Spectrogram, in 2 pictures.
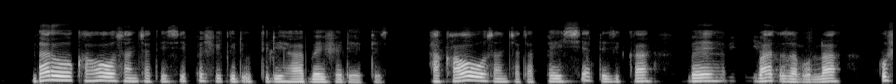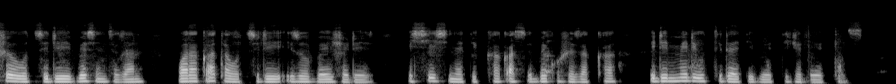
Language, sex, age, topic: Gamo, male, 18-24, government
